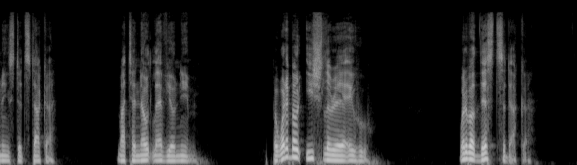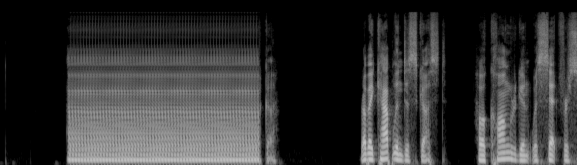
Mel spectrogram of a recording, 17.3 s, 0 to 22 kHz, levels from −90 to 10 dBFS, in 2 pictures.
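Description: From 9.72 to 12.54 s, a system hang loop repeats one 46.44 ms slice of speech at 21.5 Hz. It sounds like a rapid, rattling stutter. This fits a frozen driver cycling a 2048-sample buffer.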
